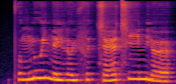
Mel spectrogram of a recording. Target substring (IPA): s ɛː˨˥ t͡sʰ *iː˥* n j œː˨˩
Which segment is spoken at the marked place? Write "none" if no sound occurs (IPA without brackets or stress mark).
iː˥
